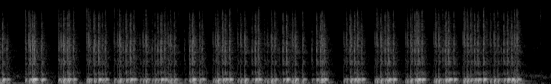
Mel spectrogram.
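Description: A yellow paperback book in shrink wrap is tapped and scratched with long nails while it is turned around. Quick, uneven bursts of tapping carry a dull, hollow knock around 240 Hz, mixed with bright, crinkly scratching of the plastic wrap. Each burst dies away almost at once, with short silent gaps between them.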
